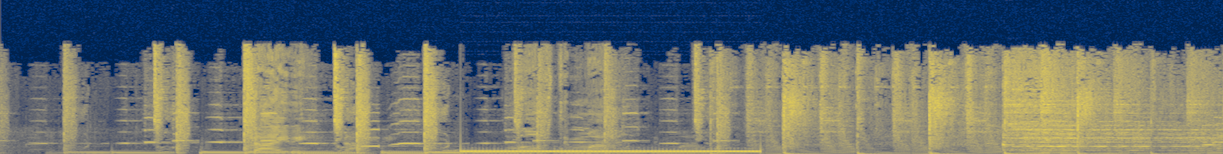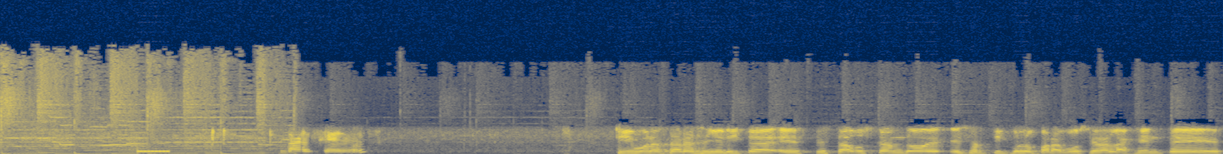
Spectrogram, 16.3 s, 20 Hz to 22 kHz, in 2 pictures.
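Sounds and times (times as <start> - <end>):
rhythmic music: 0.0 - 14.0
speech: 0.3 - 3.6, 10.2 - 10.7, 12.3 - 16.2
telephone tones as a number is dialed: 3.1 - 5.1, 9.1 - 9.4.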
